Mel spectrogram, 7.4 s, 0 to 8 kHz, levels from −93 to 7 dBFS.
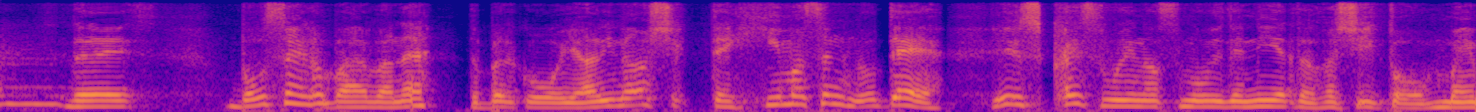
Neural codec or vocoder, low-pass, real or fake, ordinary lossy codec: codec, 16 kHz in and 24 kHz out, 0.4 kbps, LongCat-Audio-Codec, two codebook decoder; 7.2 kHz; fake; none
